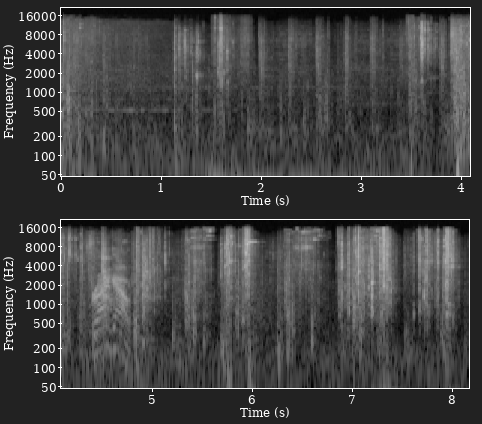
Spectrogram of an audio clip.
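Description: Footsteps patter quickly on a metal floor.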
